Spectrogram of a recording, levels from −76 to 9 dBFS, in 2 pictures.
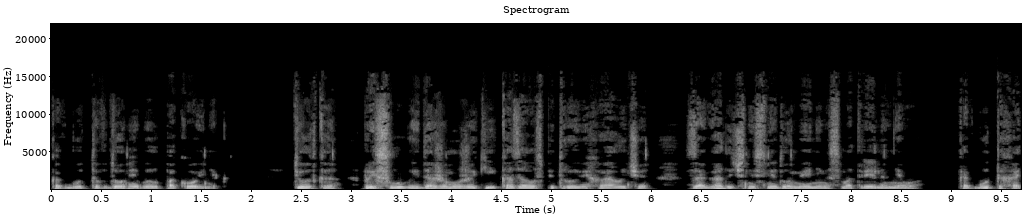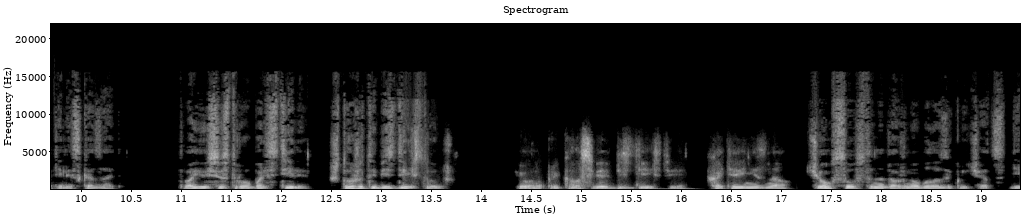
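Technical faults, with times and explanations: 13.23–18.45 s, call bitrate drop: the top end falls from 20 kHz to 8 kHz and the sound turns rough and watery, worst for 2.16 s, consistent with the encoder starved to roughly 8 kbps. Unlike packet loss, there are no gaps.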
